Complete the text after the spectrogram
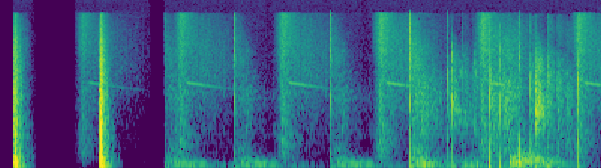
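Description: Fireworks burst with sharp pops and crackles, again and again.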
